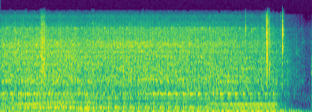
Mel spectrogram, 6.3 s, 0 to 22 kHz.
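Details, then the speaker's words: VW Transporter T5 diesel after replacement of the camshaft and tappets and adjustment of the injector rockers: it runs steadily with a loud open-intake roar, partly muffled by hand, and light tappet ticking. There is no heavy knock anymore. "C'est pour ça que j'ai mis ma main devant pour camoufler le bruit, pour vraiment entendre si on n'a plus de cognement au niveau du moteur. Donc on n'a plus de cognement, donc c'est bon."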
